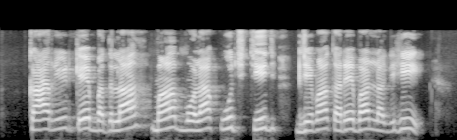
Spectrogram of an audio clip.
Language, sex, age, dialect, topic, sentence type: Chhattisgarhi, female, 18-24, Central, banking, question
